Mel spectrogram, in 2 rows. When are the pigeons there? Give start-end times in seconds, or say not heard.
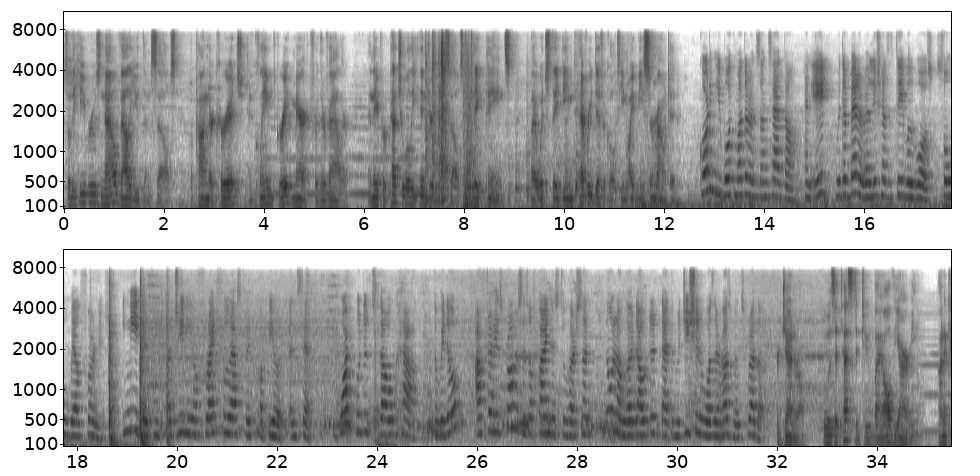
21.6-29.7.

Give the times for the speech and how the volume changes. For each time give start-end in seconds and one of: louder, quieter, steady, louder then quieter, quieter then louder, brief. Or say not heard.
0.0-35.4 steady.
